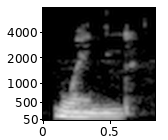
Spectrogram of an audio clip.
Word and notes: wend: British English

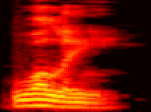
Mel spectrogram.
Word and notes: wally: Australian English

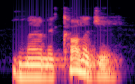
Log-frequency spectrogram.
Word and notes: myrmecology: British English

